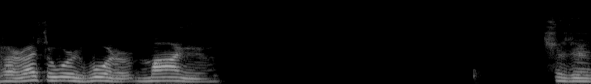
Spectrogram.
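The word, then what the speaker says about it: מים: The reason why we don't hit the last syllable is because this patak seems to be properly written on the board, short vowel, open, open, open syllable, and therefore needs the accent. Mayim. If I spell that word with a dagesh in that yud, then it's a closed syllable, and I don't have to accent that first syllable, but I am accenting it.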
